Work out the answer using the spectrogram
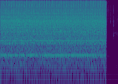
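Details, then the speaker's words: Ford Fiesta after its first oil change: oil light off, so oil pressure is present; steady, even idle hum with a constant mid tone, no knocks or ticks, engine sounds healthy. "Oil light is off, so we have oil pressure. Sounds good."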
